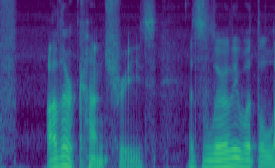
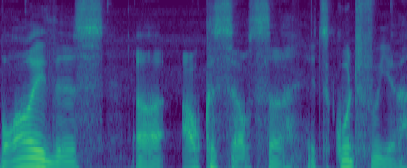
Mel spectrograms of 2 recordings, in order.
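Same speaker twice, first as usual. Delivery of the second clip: every word dragged out, badly. Imagining a medication ad voiceover: Bernie Sanders impression. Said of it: "Can't do a good impression".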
